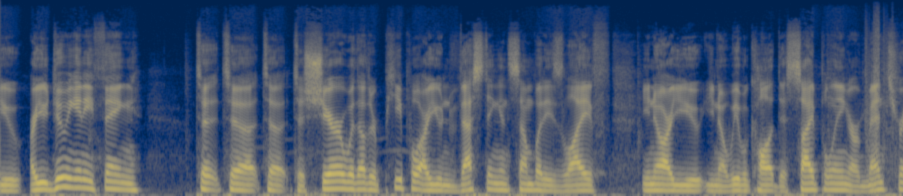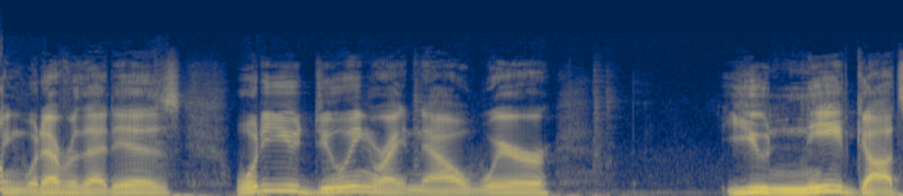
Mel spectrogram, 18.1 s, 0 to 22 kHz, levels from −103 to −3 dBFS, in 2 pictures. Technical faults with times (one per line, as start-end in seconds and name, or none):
8.65-8.93 loose connector crackle
9.05-18.06 section at the wrong speed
